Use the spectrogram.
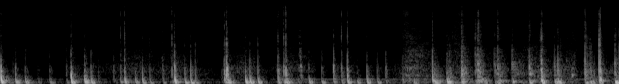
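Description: An inflated green latex balloon, hollow and air-filled, is held in the hand and tapped with long red-painted fingernails. The result is a rapid, irregular series of short, dull, low-pitched thumps that die away almost instantly.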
